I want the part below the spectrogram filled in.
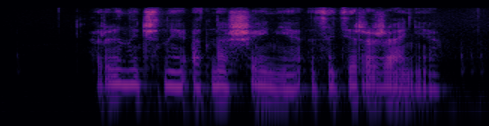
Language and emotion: Russian, neutral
